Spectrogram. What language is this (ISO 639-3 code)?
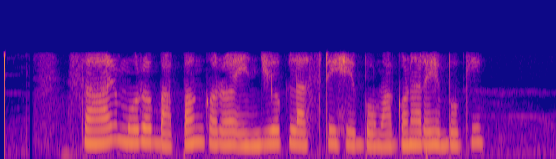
ori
